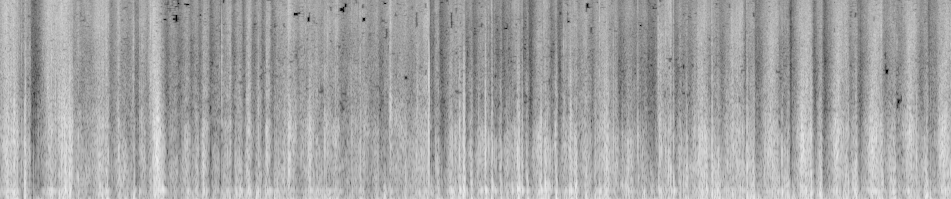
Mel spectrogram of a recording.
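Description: A black foam windscreen on a microphone is scratched and pinched with fingertips and nails. The result is a dense run of fast, dull, low-heavy scrapes and thumps that continues without pause.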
